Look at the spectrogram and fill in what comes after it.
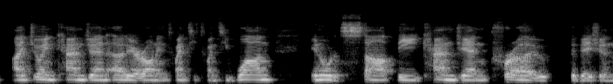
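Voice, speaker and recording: A man speaks with a British accent at a fairly low pitch. His pace is moderate and his intonation fairly even. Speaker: insurance underwriter. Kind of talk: conference panel discussion.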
